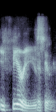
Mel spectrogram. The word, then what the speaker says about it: Etheres: I believe it's like ether, so it's Etheres.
